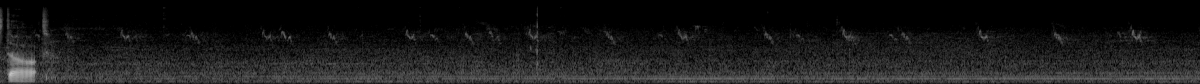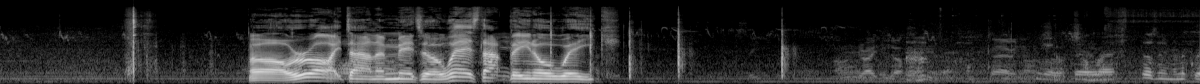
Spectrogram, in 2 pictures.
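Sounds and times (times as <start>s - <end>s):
low steady hum: 0.0s - 24.0s
small bird chirping: 0.6s - 13.2s.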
